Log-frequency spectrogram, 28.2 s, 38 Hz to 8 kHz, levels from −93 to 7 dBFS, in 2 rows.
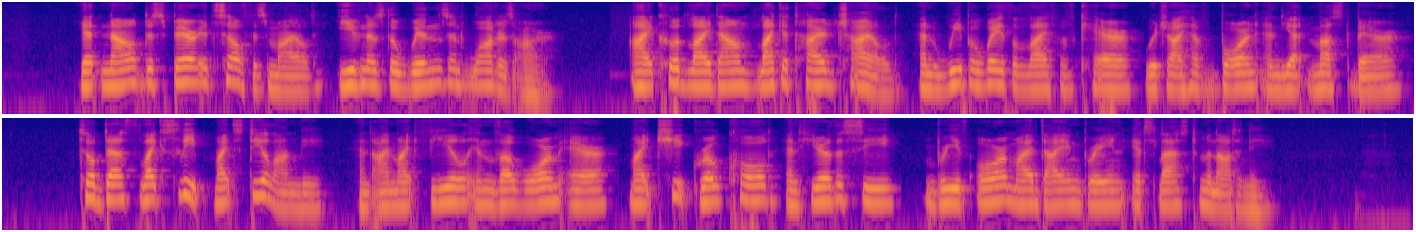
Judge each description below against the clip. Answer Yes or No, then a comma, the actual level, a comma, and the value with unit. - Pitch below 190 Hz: Yes, low, 135 Hz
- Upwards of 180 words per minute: No, average, 145 wpm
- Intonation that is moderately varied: Yes, average, 3.1 semitones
